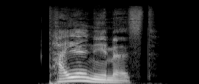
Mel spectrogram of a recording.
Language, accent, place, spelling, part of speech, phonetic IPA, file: German, Germany, Berlin, teilnähmest, verb, [ˈtaɪ̯lˌnɛːməst], De-teilnähmest.ogg
- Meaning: second-person singular dependent subjunctive II of teilnehmen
